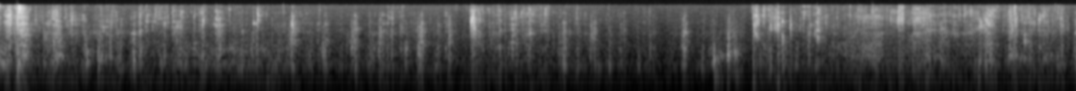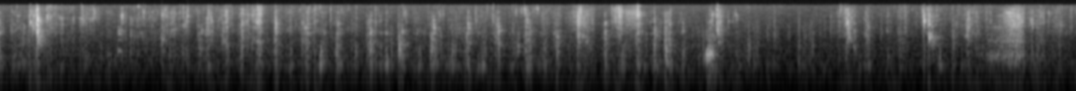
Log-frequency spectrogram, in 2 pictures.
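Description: Biting and chewing of sauce-coated spicy chicken wings and meat being torn from the bone, heard as irregular sharp crunches and clicks throughout.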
